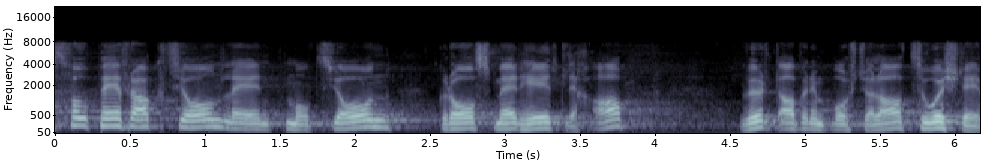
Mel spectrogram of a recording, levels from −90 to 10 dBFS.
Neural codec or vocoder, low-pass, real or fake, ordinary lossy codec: none; none; real; none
